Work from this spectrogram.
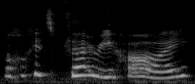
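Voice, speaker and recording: A woman voicing an eager, excitable little boy teddy bear in a storybook. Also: very high-pitched, takes it slowly, creaky, voice pushed up, heavily acted. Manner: excited, wide-eyed.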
